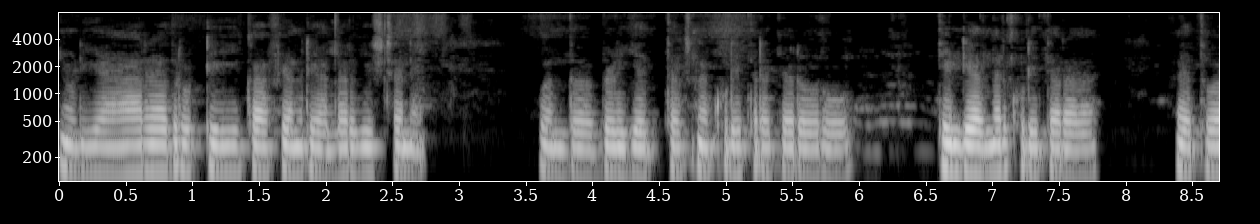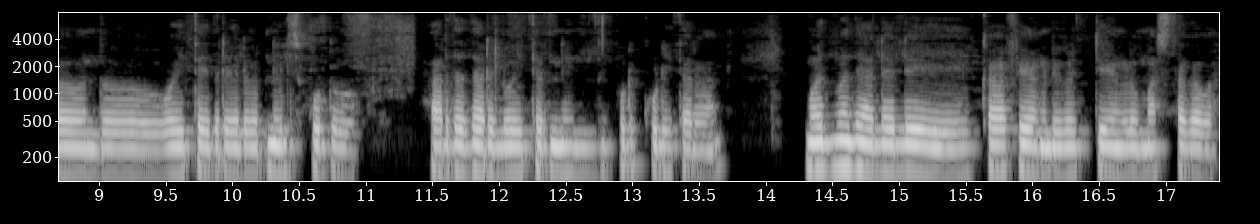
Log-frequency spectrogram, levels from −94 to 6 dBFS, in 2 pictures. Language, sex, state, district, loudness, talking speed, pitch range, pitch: Kannada, male, Karnataka, Chamarajanagar, -21 LUFS, 115 wpm, 125-135 Hz, 130 Hz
